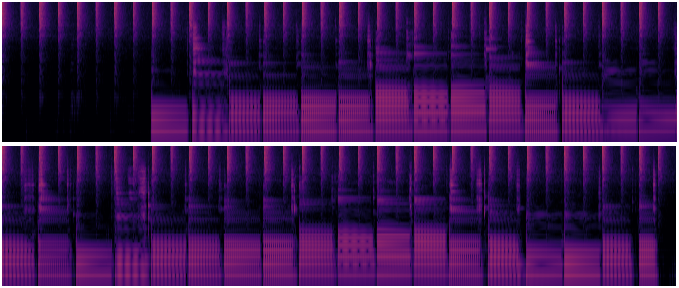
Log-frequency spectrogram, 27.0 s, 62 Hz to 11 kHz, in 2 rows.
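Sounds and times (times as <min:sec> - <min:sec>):
walking bass line: 0:03.0 - 0:26.7.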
